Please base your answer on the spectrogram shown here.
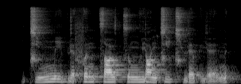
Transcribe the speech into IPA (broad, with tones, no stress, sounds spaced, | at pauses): t͡ɕ i˧˥ ŋ m i˥˩ p ɥ ɛ˩ f ə˥ n t͡s ɑ˥ ʊ̯ t͡s ʊ˥ ŋ l j ɑ˥˧ ŋ t͡ɕ i˥˩ t͡ɕʰ ɥ ɛ˧˥ p j ɛ˨˩˦ n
